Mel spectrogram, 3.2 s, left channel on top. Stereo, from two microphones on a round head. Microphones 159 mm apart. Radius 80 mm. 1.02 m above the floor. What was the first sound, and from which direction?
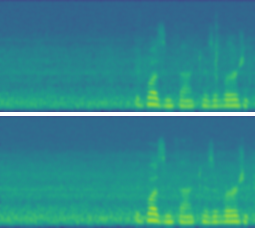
A woman speaking, 15° right (ahead or behind).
